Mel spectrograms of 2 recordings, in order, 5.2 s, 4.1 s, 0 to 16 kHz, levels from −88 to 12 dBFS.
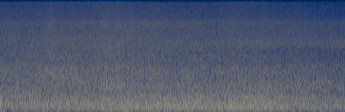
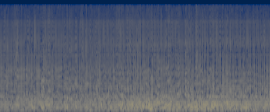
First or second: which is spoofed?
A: second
